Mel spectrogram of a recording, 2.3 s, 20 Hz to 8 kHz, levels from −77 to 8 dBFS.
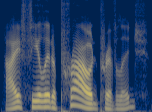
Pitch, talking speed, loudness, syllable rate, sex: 145 Hz, 160 wpm, -17 LUFS, 4.6 syllables/s, male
